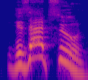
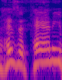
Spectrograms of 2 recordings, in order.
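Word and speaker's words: Hisatsune: Japanese food in Rio, Hizatsune. That's how you say it. I called him Hizatani before.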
